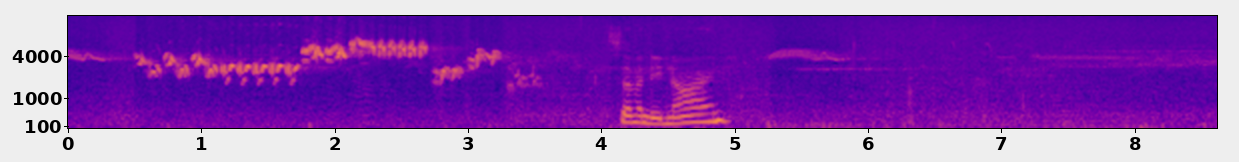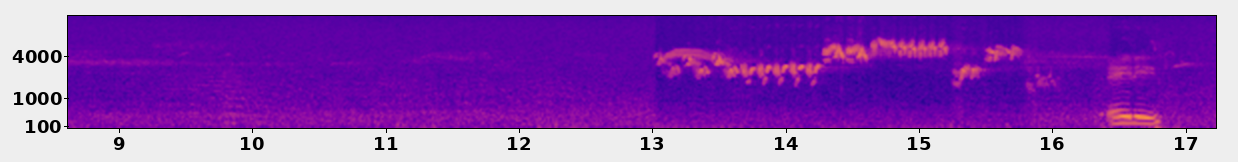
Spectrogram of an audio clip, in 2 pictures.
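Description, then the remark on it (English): A wild bird at Coppins Meadow sings two bright, warbling phrases of rapid high chirps with a quiet pause between them, each followed by a lower, harsher call, over faint steady background hiss. “All the birds I've been recording up to now, I've had the roll-on filter on the microphone set on position 2.”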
